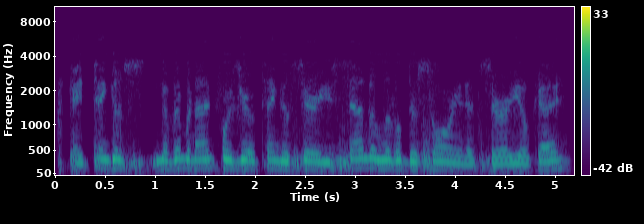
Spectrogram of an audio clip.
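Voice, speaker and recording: A man speaks as an air traffic controller over aviation radio, calm and methodical. His delivery is fairly even, with little swing in pitch. The transmission is muffled and carries faint noise. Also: quick pace. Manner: calm, procedural, repeats instructions clearly.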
